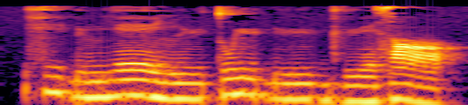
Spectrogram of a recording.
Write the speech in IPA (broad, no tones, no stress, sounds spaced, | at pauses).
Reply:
x e̤ ɠ y m j eː ɲ yː t w y ɠ yː ɡʱ y e̯ z ɑ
